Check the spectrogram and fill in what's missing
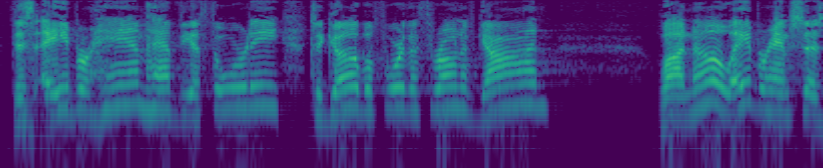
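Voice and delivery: ordinary talk

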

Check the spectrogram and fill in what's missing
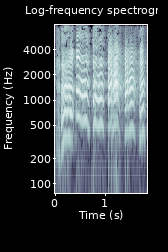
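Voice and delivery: high, loud yelps of pain, mocking a bully; repeated shrieking "ah"s, hammed up; girlish scream. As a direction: imitate a bully screaming like a little girl. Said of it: "He's screaming like a little girl".

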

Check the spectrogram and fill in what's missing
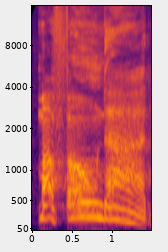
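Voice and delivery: slow, stunned panic over my phone; mock panic. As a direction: let it sink in with dread, slowly. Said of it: "and then a panic of".

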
